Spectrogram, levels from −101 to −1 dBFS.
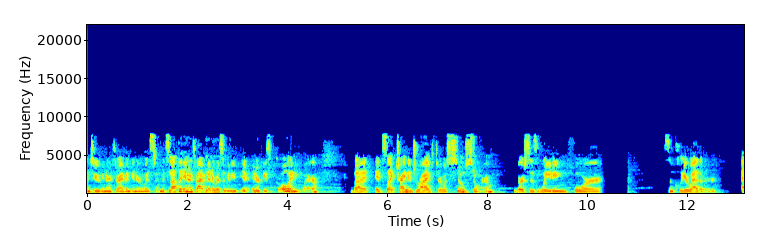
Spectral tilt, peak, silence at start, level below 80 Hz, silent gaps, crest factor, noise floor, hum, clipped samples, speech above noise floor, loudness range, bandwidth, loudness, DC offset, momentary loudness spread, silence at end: -3 dB/octave; -10 dBFS; 0 s; -66 dBFS; 5.20-5.25 s, 10.35-10.79 s, 11.30-11.54 s, 12.83-13.08 s; 18 dB; -65 dBFS; none; under 0.1%; 38 dB; 4 LU; 8 kHz; -27 LUFS; under 0.1%; 8 LU; 0 s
